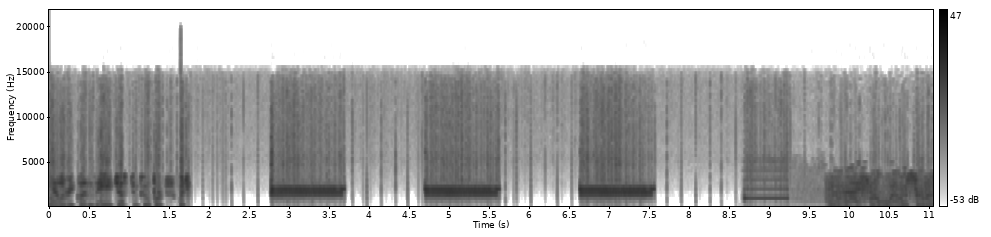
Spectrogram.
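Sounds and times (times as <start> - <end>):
buzzing digital data tones: 2.8 - 3.8, 4.7 - 5.8, 6.6 - 7.6.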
